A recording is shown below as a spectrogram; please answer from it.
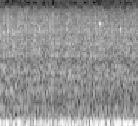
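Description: Rice and beef meatballs fry in a pan of hot oil, giving a steady, quiet hiss and sizzle with no pauses over a brief stretch.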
